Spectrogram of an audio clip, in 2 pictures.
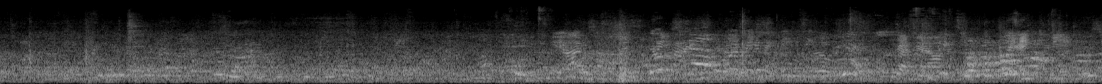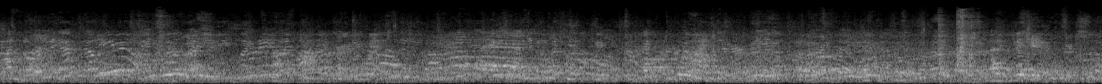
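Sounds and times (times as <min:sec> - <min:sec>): many voices chattering: 0:00.0 - 0:22.0.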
